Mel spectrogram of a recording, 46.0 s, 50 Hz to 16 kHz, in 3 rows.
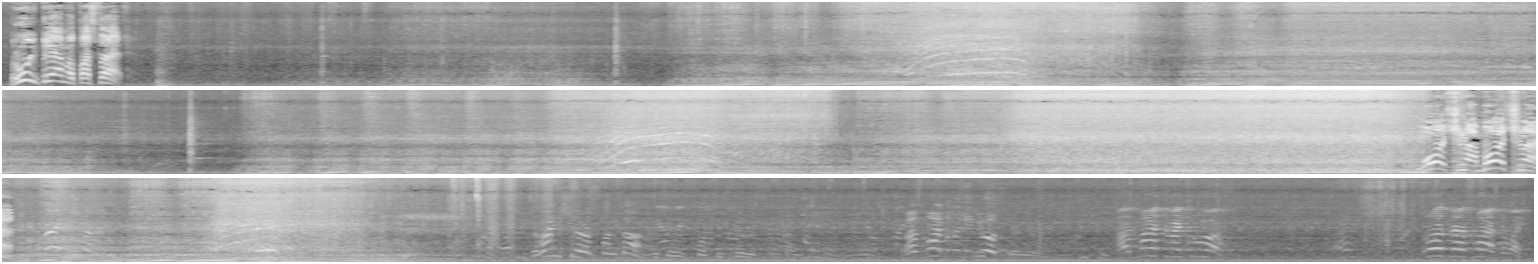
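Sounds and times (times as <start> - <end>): jeep engine revving: 3.2 - 17.0, 17.6 - 44.1.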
